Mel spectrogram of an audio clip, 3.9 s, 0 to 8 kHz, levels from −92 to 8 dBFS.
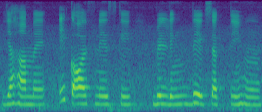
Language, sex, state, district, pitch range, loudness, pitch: Hindi, female, Bihar, Kaimur, 215-225 Hz, -18 LUFS, 220 Hz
